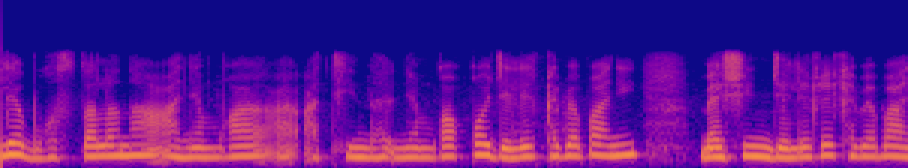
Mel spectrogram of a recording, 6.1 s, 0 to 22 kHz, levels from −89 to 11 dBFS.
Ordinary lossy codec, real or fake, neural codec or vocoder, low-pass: none; real; none; 7.2 kHz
